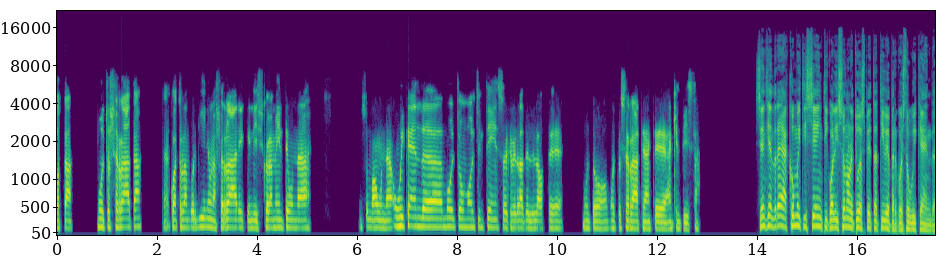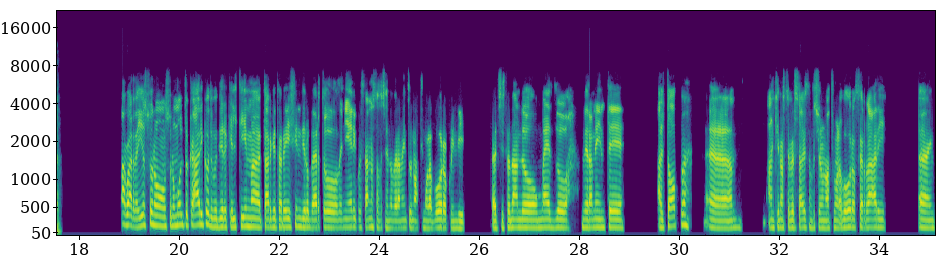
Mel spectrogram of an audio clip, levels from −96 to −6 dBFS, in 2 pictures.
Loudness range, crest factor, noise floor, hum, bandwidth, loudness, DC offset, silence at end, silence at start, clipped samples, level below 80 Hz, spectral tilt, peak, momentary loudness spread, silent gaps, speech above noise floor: 3 LU; 16 dB; under -90 dBFS; none; 14.5 kHz; -15 LUFS; under 0.1%; 0 s; 0 s; under 0.1%; -52 dBFS; -6 dB/octave; 0 dBFS; 8 LU; none; over 75 dB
